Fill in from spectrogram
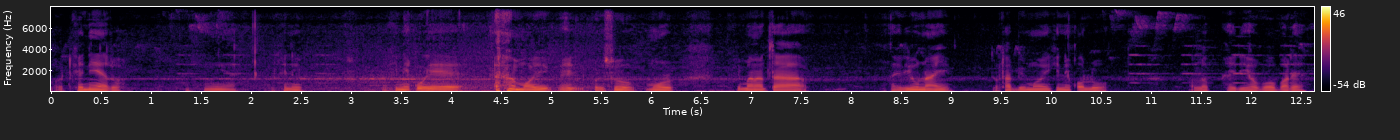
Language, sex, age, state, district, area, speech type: Assamese, male, 45-60, Assam, Udalguri, rural, spontaneous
